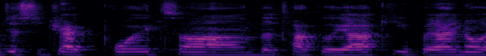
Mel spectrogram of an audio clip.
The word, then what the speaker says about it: takoyaki: Okay, so for the appetizer, the takoyaki is how you pronounce it.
